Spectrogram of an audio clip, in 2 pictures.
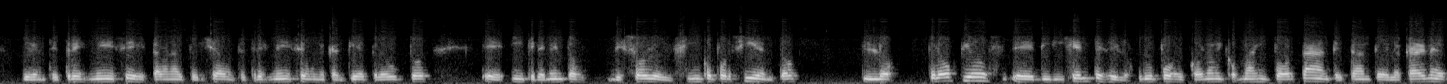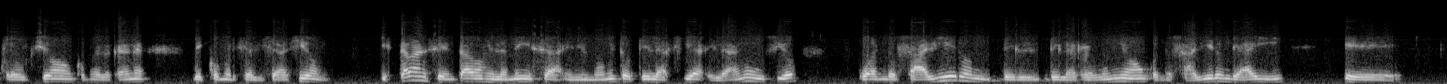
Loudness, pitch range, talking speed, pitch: -18 LUFS, 115-135 Hz, 135 wpm, 125 Hz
